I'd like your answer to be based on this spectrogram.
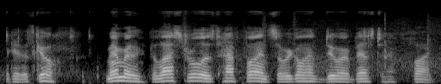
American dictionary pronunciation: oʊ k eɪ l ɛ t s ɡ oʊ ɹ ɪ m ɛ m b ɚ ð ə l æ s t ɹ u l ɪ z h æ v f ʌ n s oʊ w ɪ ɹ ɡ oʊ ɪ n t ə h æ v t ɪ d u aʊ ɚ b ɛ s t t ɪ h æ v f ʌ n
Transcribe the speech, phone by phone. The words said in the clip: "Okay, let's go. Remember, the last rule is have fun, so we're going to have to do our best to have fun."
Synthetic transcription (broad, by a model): oʊ k eɪ l ɛ t s ɡ oʊ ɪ m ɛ m ɚ ð ə l æ s t ɹ u l ɪ z h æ f ʌ n s oʊ w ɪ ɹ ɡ oʊ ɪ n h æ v t ɪ d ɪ aʊ ɚ b ɛ s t t ɪ h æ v f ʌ n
